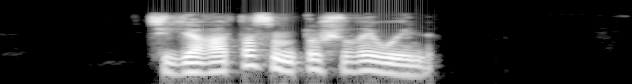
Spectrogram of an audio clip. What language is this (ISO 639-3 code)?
kab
